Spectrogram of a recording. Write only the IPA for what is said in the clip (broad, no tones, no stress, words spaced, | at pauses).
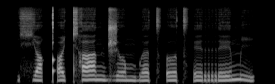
çɜqʼɤcʰand͡ʒɤ mbɜt͡sʼɤt͡sʼe remi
